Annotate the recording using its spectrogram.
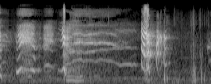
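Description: A young woman laughing hard: breathy gasps, then a long, high-pitched held laugh from about a second in, and a short, loud burst of laughter near the end.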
